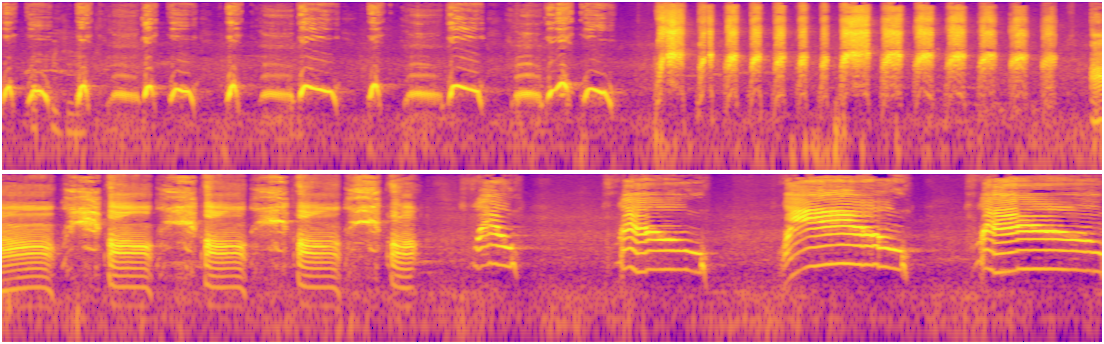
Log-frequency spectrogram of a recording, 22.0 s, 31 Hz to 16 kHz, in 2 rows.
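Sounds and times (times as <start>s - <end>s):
man imitating bird calls: 0.0s - 7.9s, 10.4s - 15.2s.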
